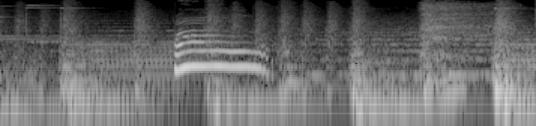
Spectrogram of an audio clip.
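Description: A kitten stuck up a tall tree gives one clear, drawn-out meow that rises and falls in pitch, over a busy background of tonal, music-like sounds. No one speaks.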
